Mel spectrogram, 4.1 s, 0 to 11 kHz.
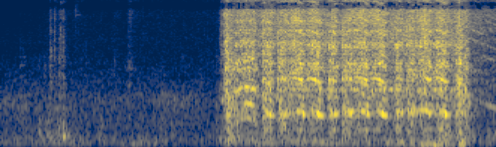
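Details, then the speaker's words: Toyota Celica after head gasket replacement, during a crank-no-start diagnosis: about two seconds of rhythmic cranking at roughly four beats a second, but the engine never catches; cranks without starting. "Okay, that doesn't make sense. You wait 2 seconds, you crank it over again, it changes what happens."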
